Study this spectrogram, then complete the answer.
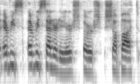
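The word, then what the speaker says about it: Shabbos: every Saturday or or Shabbat or chabas if you use the ashkanazi pronunciation um we take out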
